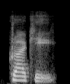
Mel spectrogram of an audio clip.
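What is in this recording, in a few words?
"crikey", Indian English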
